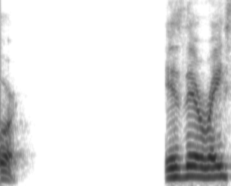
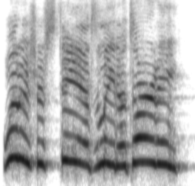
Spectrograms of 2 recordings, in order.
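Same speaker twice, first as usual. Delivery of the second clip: much higher, louder put-on questioning voice; mock interviewer; 9 dB louder than usual. Vlogger voicing an imagined viewer questioning him, high and loud. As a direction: play a pushy interviewer asking his stance. Someone asking his stance.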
